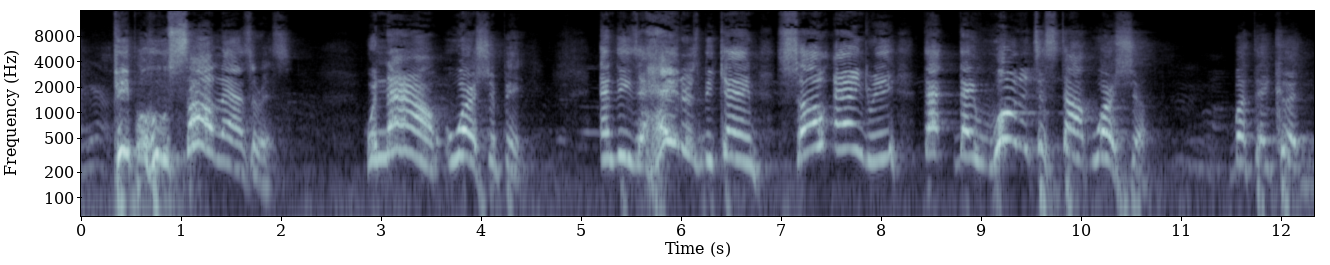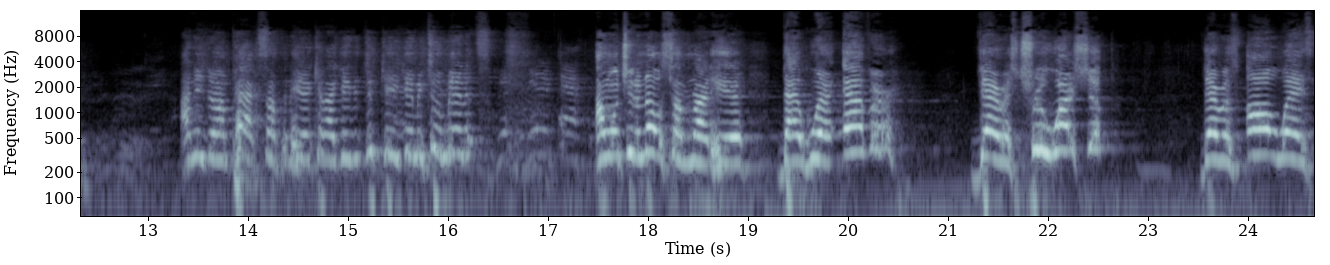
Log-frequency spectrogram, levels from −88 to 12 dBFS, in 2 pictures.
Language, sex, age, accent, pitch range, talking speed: English, male, 40-59, American, 285-345 Hz, 135 wpm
